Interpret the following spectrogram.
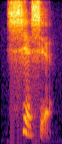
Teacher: The second 谢 softens into a neutral tone, so it comes out light and quick.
